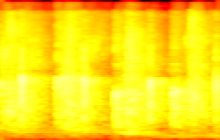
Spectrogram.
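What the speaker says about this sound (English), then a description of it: "Please let's take a round of applause for her." A few people clap briefly, a short burst of quick, close handclaps lasting about a second.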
